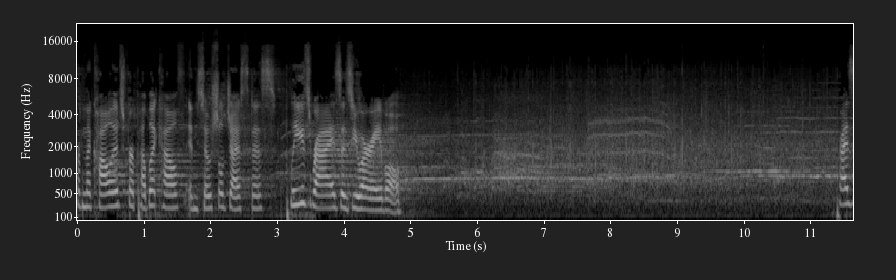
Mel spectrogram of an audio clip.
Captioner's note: cheers and applause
